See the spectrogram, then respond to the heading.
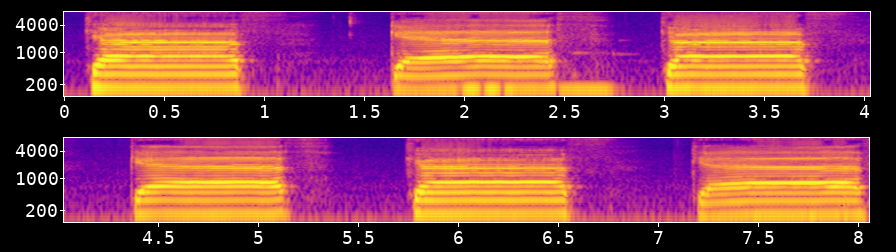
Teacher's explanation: Where the hard palate ends and the soft palate begins, that's where this letter comes from.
